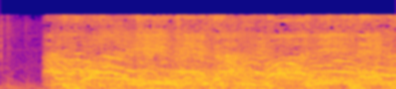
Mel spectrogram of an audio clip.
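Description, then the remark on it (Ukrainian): A loud crowd of protesters shouts slogans together while carrying a rubbish bin into the Vinnytsia regional council building on Saturday, demanding the resignation of regional head Anatoliy Oliynyk, many voices overlapping in a dense, continuous roar after a brief quiet start. “З цими вигуками до приміщення Вінницької облради у суботу заносили сміттєвий бак.”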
